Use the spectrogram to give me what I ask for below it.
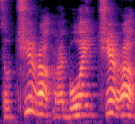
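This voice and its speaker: Using a put-on character voice, a woman speaks high-pitched and raspy. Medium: read story. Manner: boastful.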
